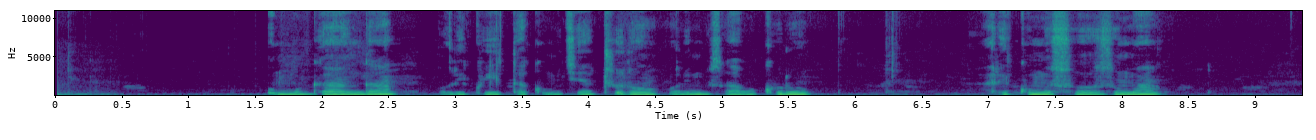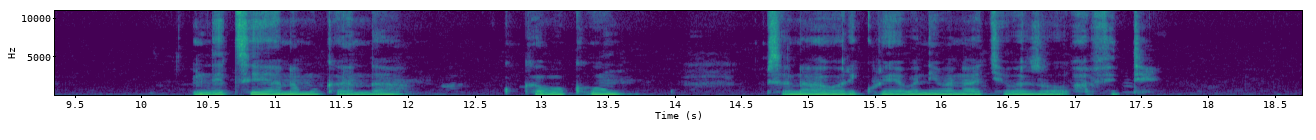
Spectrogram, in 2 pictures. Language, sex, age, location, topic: Kinyarwanda, male, 18-24, Kigali, health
